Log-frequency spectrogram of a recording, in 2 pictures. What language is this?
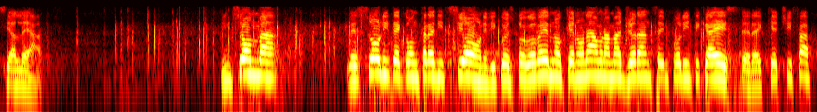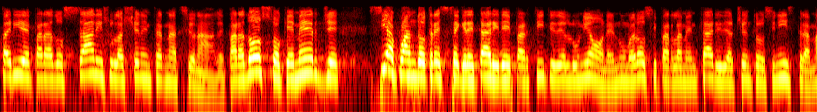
Italian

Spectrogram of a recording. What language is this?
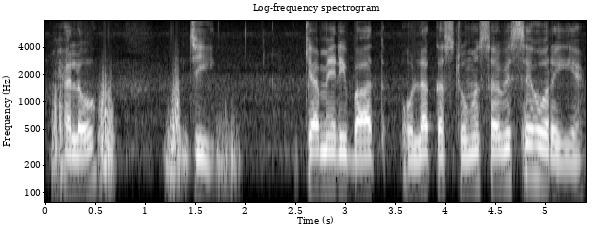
Urdu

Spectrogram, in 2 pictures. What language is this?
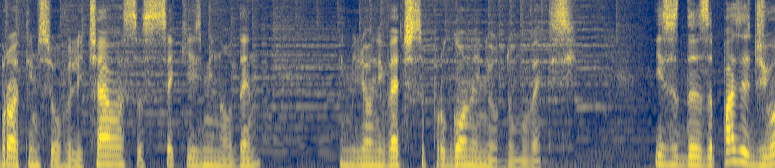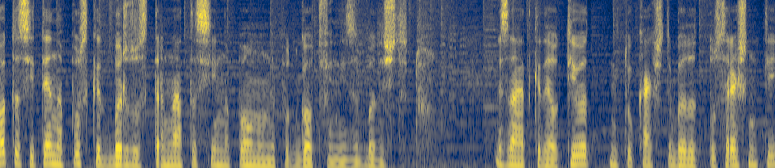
Bulgarian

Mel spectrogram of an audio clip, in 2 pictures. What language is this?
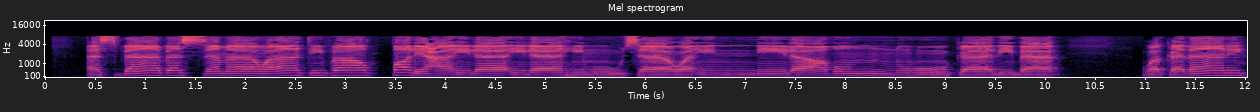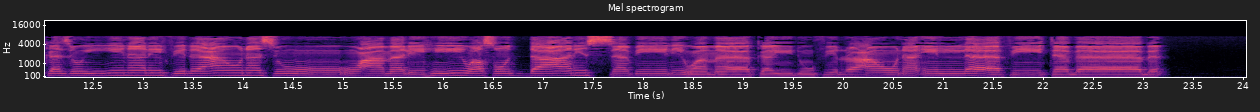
Arabic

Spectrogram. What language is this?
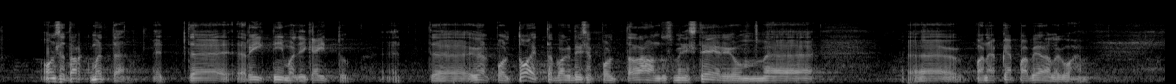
Estonian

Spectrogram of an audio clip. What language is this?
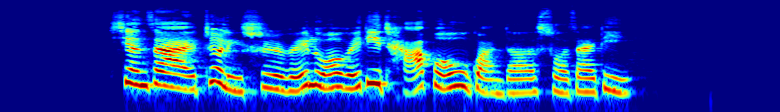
Chinese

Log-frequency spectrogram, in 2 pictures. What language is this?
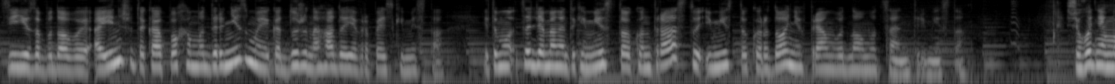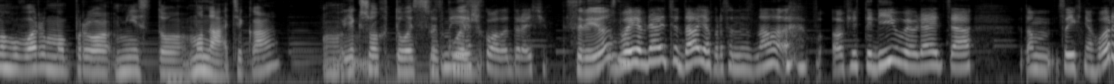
Ukrainian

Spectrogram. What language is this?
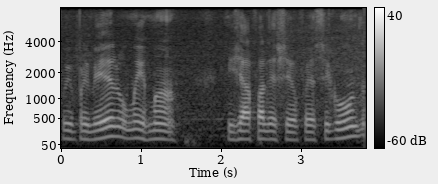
Portuguese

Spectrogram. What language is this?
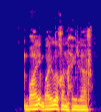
Bashkir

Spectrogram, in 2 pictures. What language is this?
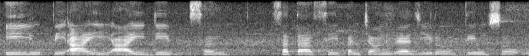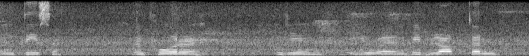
Maithili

